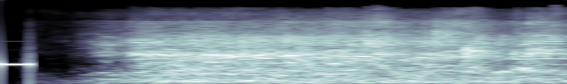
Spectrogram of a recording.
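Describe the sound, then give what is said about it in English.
A short electronic beep, then an audience's subdued reaction to a speaker's joke swells in: a low, steady murmur of chatter with a few scattered chuckles, restrained rather than enthusiastic, lasting a few seconds. “So, as you could hear there, his crowd was not as enthused with some of his uh, what he had to say as as he was.”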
